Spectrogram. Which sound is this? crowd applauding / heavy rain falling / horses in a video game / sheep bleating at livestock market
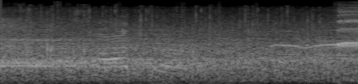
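crowd applauding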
